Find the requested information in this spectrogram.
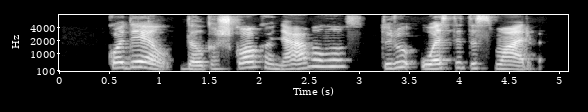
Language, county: Lithuanian, Kaunas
